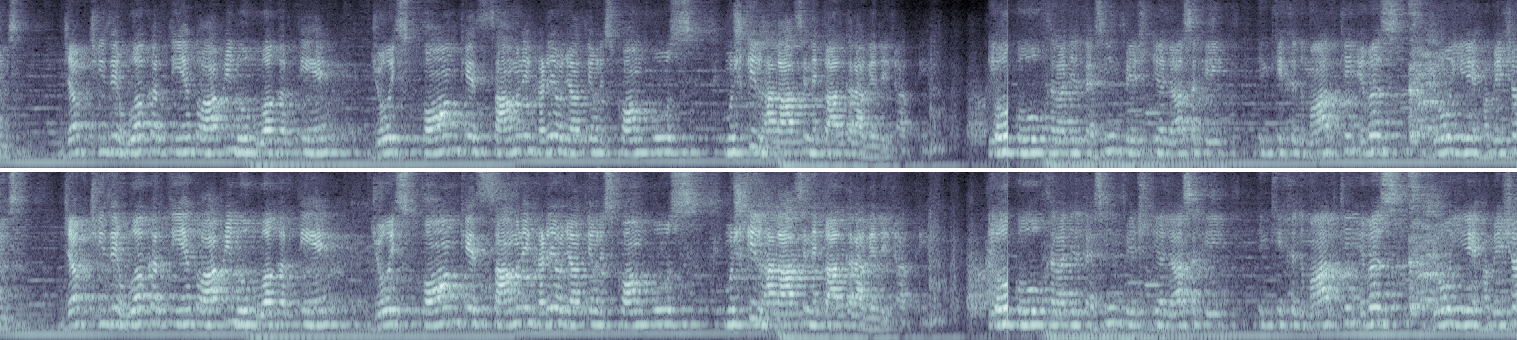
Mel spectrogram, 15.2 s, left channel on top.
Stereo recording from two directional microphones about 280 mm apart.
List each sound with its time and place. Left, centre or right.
0.7 s a man's voice: centre
10.2 s speech: left
10.5 s a man's voice: centre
